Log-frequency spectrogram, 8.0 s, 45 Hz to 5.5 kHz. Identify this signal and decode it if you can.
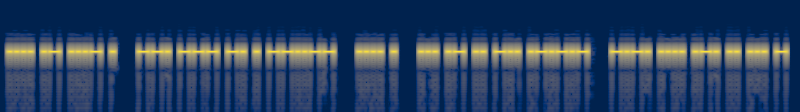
Morse code, heard as a keyed tone, about 34 wpm, 600 Hz. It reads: HAVE GONE, HE SAID. CHRIST
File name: the old man and the sea / the old man and the sea 1 35wpm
